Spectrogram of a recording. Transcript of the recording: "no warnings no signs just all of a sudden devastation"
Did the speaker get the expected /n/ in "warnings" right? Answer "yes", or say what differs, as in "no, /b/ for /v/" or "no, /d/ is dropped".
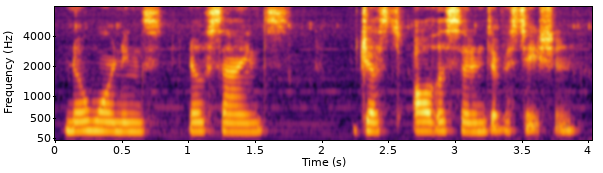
yes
